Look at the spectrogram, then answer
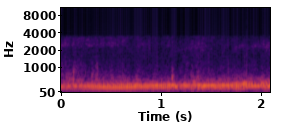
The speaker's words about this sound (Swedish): Så då, nästa bil Den här fina Golf 3 som Roine Björk har.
